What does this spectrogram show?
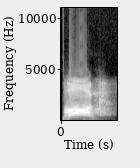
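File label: loc long, female; vo; Counter Strike Model Pack; CS:GO; seal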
